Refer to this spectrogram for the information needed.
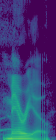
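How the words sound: Mario is pronounced in a Canadian way. "I used to say Mario ... because I'm Canadian"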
